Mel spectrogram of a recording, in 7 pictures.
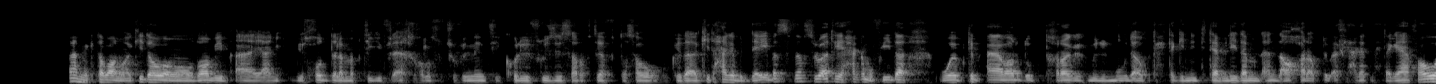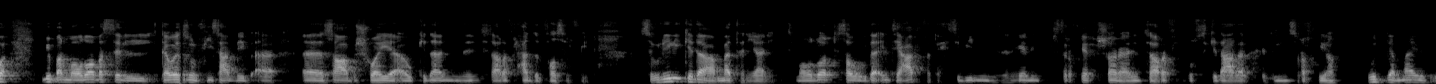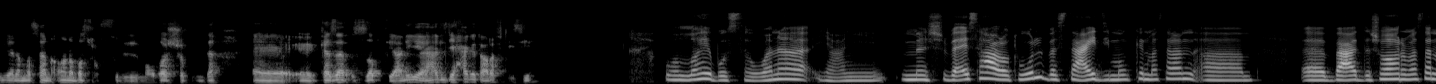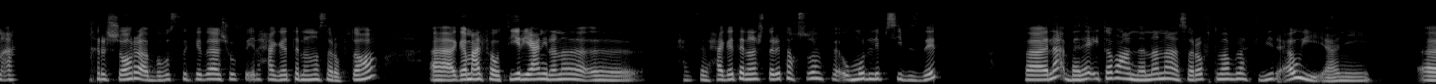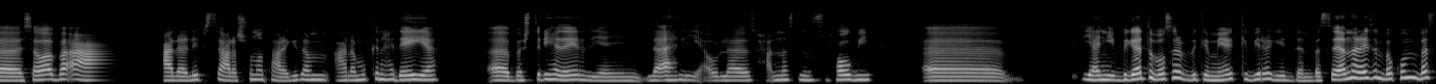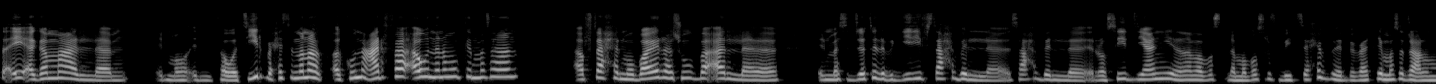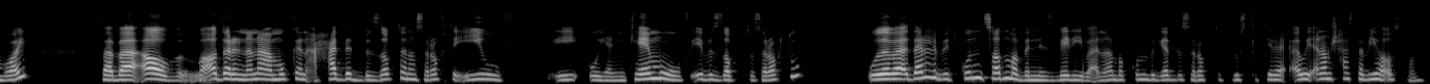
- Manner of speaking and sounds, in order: in English: "الMood"; in English: "الShopping"; distorted speech; unintelligible speech; in English: "المسدچات"; in English: "الMessage"
- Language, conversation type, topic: Arabic, advice, إزاي أقدر أتسوق بذكاء من غير ما أهدر فلوس كتير؟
